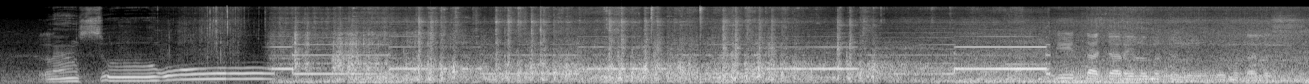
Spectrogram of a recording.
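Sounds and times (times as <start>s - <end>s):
clacks over rail joints: 1.7s - 9.0s
two-tone crossing alarm: 2.7s - 10.5s
train passing on rails: 2.7s - 13.0s.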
